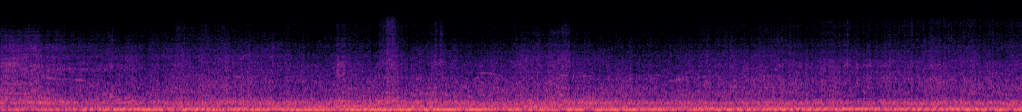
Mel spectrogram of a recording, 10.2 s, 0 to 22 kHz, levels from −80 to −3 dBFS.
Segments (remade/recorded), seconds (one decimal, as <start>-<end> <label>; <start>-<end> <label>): 0.0-10.2 recorded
